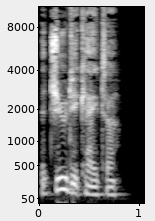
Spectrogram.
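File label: "adjudicator", British English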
